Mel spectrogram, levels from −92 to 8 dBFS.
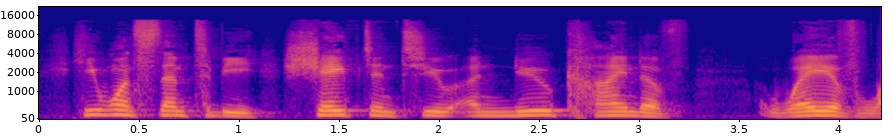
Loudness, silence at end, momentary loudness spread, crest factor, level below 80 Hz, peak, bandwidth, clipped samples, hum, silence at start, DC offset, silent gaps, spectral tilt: -22 LUFS; 0 s; 8 LU; 20 dB; -62 dBFS; -2 dBFS; 13.5 kHz; under 0.1%; none; 0.2 s; under 0.1%; none; -6 dB/octave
